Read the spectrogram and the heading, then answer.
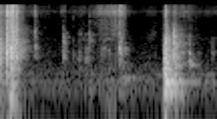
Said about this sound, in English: Okay. So here we go. I'm going to shuffle these cards.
